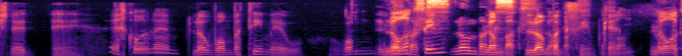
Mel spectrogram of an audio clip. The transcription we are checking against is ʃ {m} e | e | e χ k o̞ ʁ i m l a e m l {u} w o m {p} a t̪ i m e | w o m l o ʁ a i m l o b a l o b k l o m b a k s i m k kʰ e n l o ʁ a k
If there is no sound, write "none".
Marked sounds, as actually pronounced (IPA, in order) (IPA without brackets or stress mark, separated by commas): n, o, b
